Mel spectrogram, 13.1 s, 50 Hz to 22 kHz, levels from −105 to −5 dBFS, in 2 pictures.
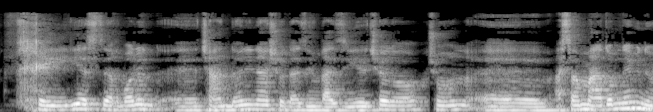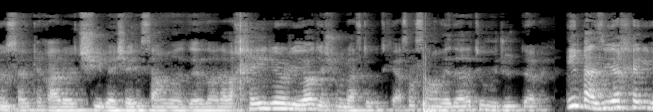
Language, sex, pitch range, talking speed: Persian, male, 135-170 Hz, 145 wpm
